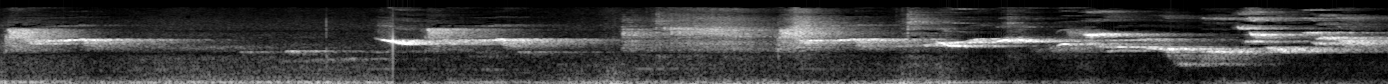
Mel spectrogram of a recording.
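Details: Oriental magpie-robin lure song with a pure forest voice, from a five-season nest-raised bird in Dak Lak. Continuous varied whistling with sustained clear notes, quick slurs and a lower descending phrase near the end, with faint background hum.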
